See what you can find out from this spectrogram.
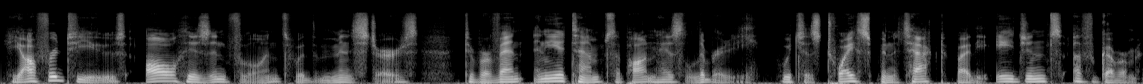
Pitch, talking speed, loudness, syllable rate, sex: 110 Hz, 140 wpm, -21 LUFS, 4.5 syllables/s, male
